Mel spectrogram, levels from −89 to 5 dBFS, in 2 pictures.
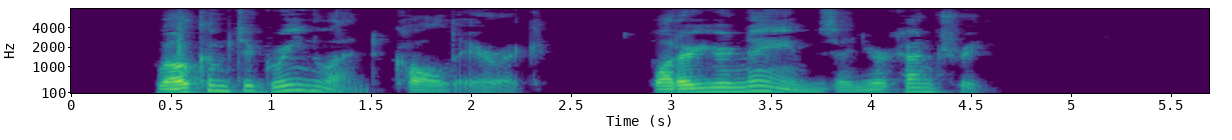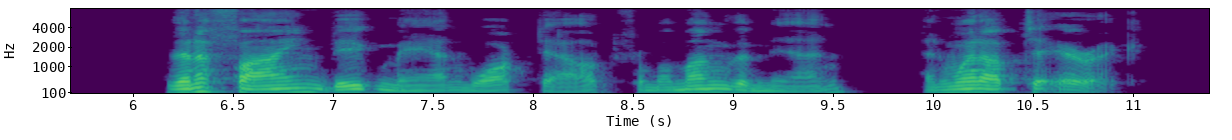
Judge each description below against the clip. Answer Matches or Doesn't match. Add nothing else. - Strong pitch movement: Matches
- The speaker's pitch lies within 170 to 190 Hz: Doesn't match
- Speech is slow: Doesn't match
